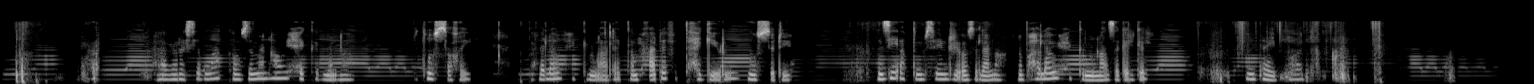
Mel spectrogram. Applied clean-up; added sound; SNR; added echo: neural mask model RNNoise.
